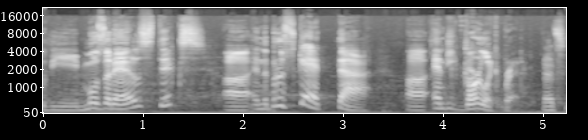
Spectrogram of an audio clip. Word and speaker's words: bruschetta: mozzarella sticks, and the bruschetta, and the garlic bread. That's me. You mean bruschetta? Yeah, bruschetta. Why are you saying it that way? That's how it's supposed to be pronounced.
